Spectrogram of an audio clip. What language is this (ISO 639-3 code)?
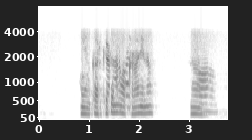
pan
